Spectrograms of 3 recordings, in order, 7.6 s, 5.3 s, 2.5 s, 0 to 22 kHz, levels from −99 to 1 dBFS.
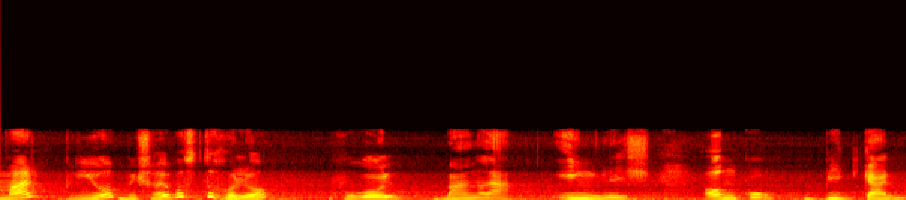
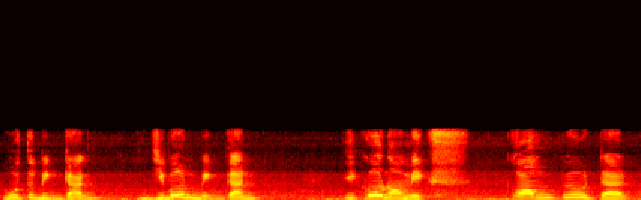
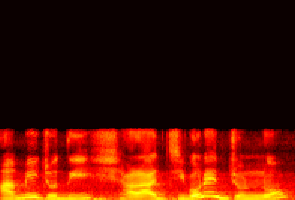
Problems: constant background noise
